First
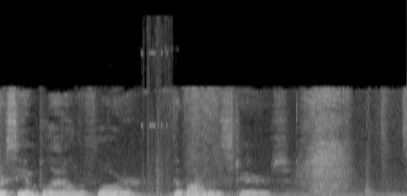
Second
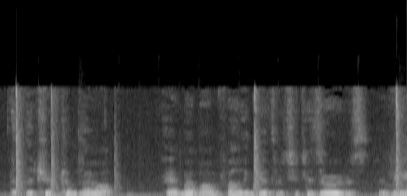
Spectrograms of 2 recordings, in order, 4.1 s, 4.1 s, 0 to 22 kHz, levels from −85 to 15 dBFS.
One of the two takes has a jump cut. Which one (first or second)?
first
